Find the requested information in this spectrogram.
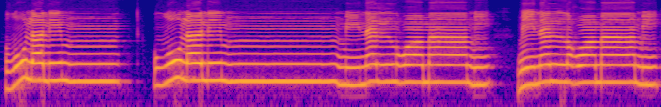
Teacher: یہاں دیکھیے میم آ گیا نا اس میں سے، تو یہاں پر پھر ہم غنہ کریں گے جو کہ ہے ادغام ناقص کا غنہ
